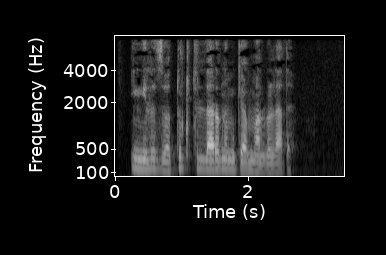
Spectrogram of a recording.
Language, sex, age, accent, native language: Uzbek, male, 18-24, Namangan, Uzbek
